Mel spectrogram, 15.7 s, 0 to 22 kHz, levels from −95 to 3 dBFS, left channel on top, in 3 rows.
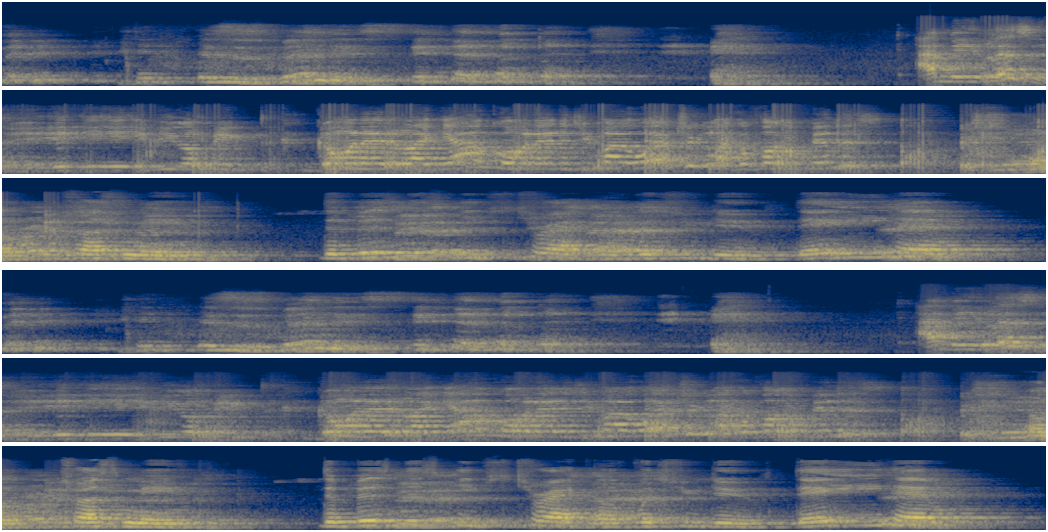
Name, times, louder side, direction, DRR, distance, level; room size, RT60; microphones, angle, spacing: voice 1, 0.0-3.1 3.5-3.7 10.1-11.4 12.2-13.8 14.8-15.2, left 1 dB, 70° left, -8 dB, 0.7 m, -31 dB
voice 2, 4.6-10.3, left 3 dB, 35° left, 4 dB, 0.3 m, -27 dB
voice 3, 10.3-11.4 12.0-15.2, right 3 dB, 50° right, 4 dB, 0.4 m, -24 dB
3.7 x 2.3 x 2.6 m, 1.1 s
head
